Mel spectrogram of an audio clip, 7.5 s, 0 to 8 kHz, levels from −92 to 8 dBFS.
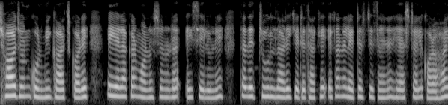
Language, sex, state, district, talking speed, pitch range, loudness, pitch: Bengali, female, West Bengal, Purulia, 175 wpm, 225-255 Hz, -21 LUFS, 235 Hz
